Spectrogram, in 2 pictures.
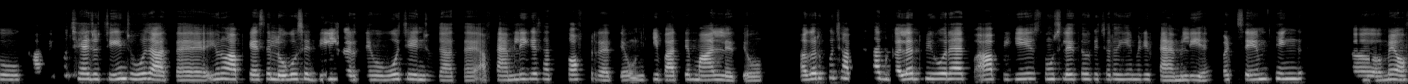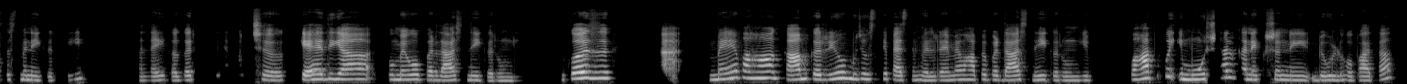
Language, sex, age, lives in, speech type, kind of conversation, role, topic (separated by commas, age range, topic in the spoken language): Hindi, female, 20-24, India, conversation, podcast, guest, Tumhare liye self-expression ka asli maksad kya hai?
